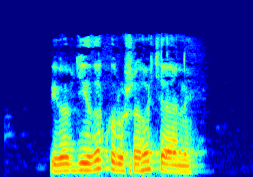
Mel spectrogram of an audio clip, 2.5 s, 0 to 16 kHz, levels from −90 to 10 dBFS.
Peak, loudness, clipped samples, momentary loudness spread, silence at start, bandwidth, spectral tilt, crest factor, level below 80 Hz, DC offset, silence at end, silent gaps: -2 dBFS; -15 LUFS; under 0.1%; 6 LU; 0.5 s; 8 kHz; -7 dB/octave; 14 dB; -52 dBFS; under 0.1%; 0.55 s; none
